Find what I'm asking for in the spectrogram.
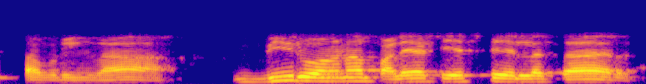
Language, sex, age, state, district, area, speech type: Tamil, male, 18-30, Tamil Nadu, Krishnagiri, rural, conversation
